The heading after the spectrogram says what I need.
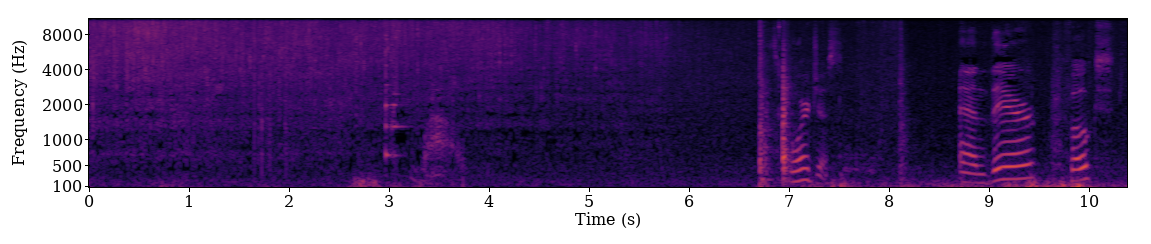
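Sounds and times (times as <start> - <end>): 
poblano and pepper vegetable hash sizzling over a caveman T-bone steak in a skillet: 0.0 - 6.7
speech: 7.0 - 7.7, 8.7 - 10.3.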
